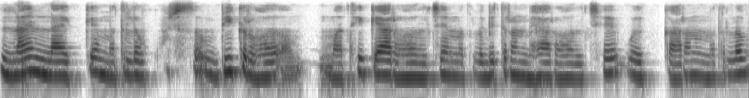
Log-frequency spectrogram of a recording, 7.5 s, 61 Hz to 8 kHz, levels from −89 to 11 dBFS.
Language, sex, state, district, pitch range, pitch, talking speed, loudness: Maithili, female, Bihar, Darbhanga, 180-210 Hz, 190 Hz, 175 wpm, -20 LUFS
